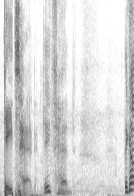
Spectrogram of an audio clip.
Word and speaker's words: Gateshead: How is that one pronounced? Is it Gateshead or Gateshead? I believe it's Gateshead.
